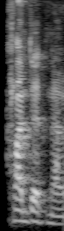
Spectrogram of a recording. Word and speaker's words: Llandudno: Oh my God, I'm not going to try and pronounce it. It's not L. It's what? Lulu-Andu?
